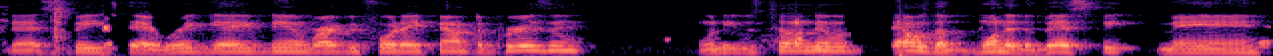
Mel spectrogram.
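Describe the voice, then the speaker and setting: A man's voice: fairly high pitch, moderate pace, slight background noise. A man chatting casually and with enthusiasm as a panelist on a live stream about comics and shows. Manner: enthusiastic, rambling fan talk. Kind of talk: casual chat.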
